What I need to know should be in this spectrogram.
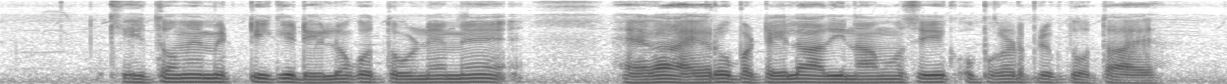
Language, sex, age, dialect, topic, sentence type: Hindi, male, 56-60, Kanauji Braj Bhasha, agriculture, statement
